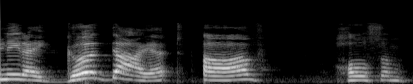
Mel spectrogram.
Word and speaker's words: Holsum: Matter of fact, I imagine most of us recall a bread company called Wholesome. H-O-L-S-U-M. They didn't spell it the same. But the pronunciation and the sound mimic the W-H-O-L-E-S-O-M-E. Wholesome.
